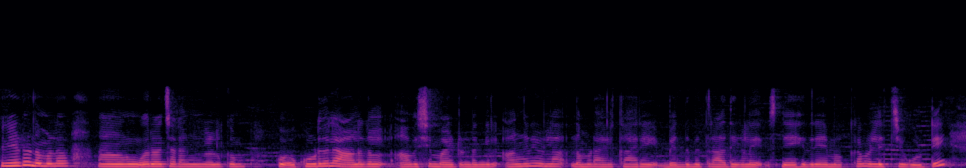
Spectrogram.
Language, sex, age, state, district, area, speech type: Malayalam, female, 30-45, Kerala, Kollam, rural, spontaneous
